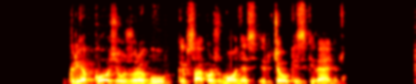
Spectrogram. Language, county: Lithuanian, Kaunas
